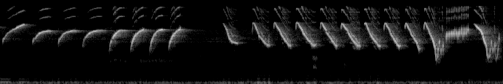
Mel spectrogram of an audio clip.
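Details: Young canaries' tutor song: an adult canary in 'gacor' form repeats rising high whistles in a quick series, breaks briefly, then delivers a faster run of downward-sweeping notes ending in a deep dip.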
